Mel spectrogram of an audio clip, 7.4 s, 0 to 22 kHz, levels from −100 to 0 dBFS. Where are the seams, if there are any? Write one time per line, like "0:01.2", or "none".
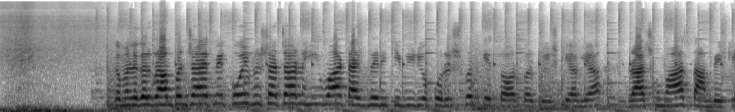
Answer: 0:00.9

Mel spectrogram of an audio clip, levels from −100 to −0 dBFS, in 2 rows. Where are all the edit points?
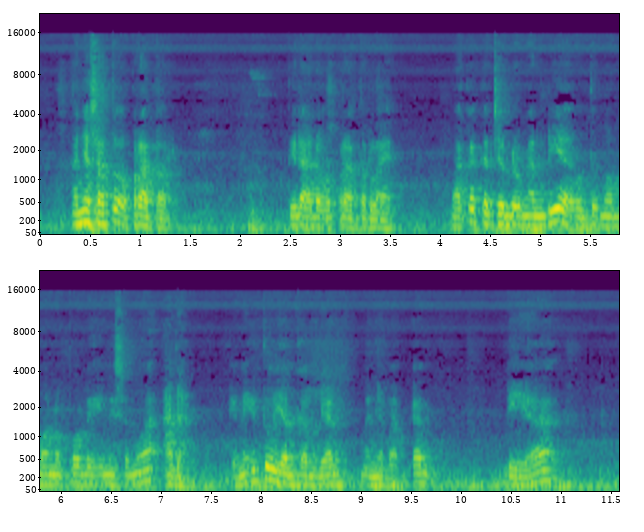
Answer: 0:07.9

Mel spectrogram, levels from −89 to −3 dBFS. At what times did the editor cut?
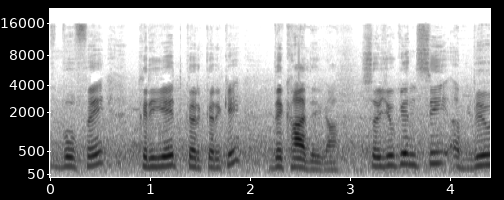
none

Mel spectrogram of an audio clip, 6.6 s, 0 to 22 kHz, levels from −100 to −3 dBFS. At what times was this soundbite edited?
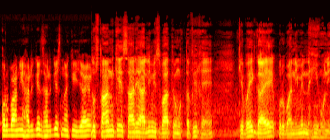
0:01.8

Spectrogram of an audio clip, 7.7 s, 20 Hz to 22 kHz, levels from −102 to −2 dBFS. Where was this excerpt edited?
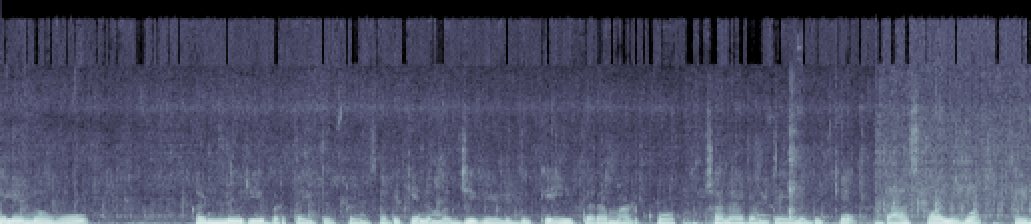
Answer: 0:06.6

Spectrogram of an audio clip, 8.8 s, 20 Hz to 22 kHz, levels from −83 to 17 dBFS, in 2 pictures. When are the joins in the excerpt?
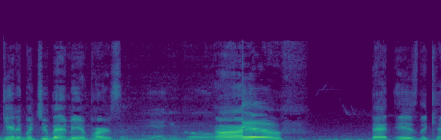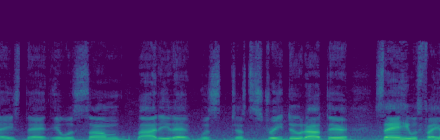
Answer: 0:02.4

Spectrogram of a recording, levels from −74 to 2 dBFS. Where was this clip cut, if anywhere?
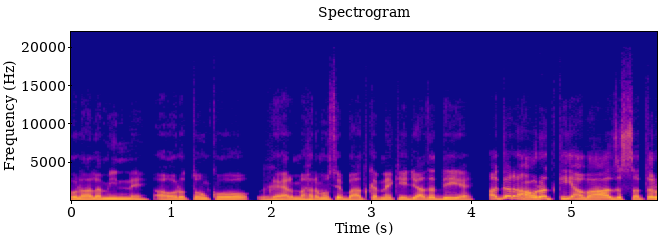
0:00.8
0:01.9
0:04.0

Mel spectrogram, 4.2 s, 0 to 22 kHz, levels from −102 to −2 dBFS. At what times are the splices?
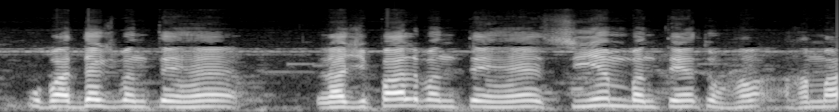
none

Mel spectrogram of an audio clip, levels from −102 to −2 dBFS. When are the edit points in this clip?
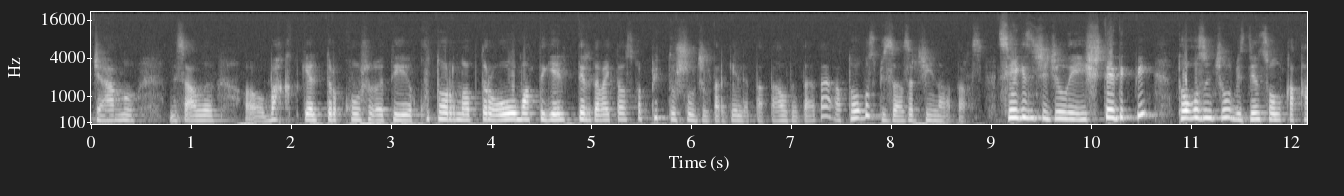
0:09.0

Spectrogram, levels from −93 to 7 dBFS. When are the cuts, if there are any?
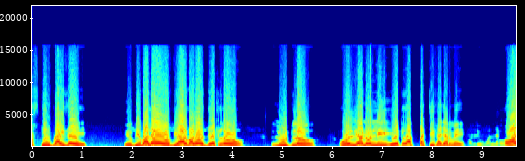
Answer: none

